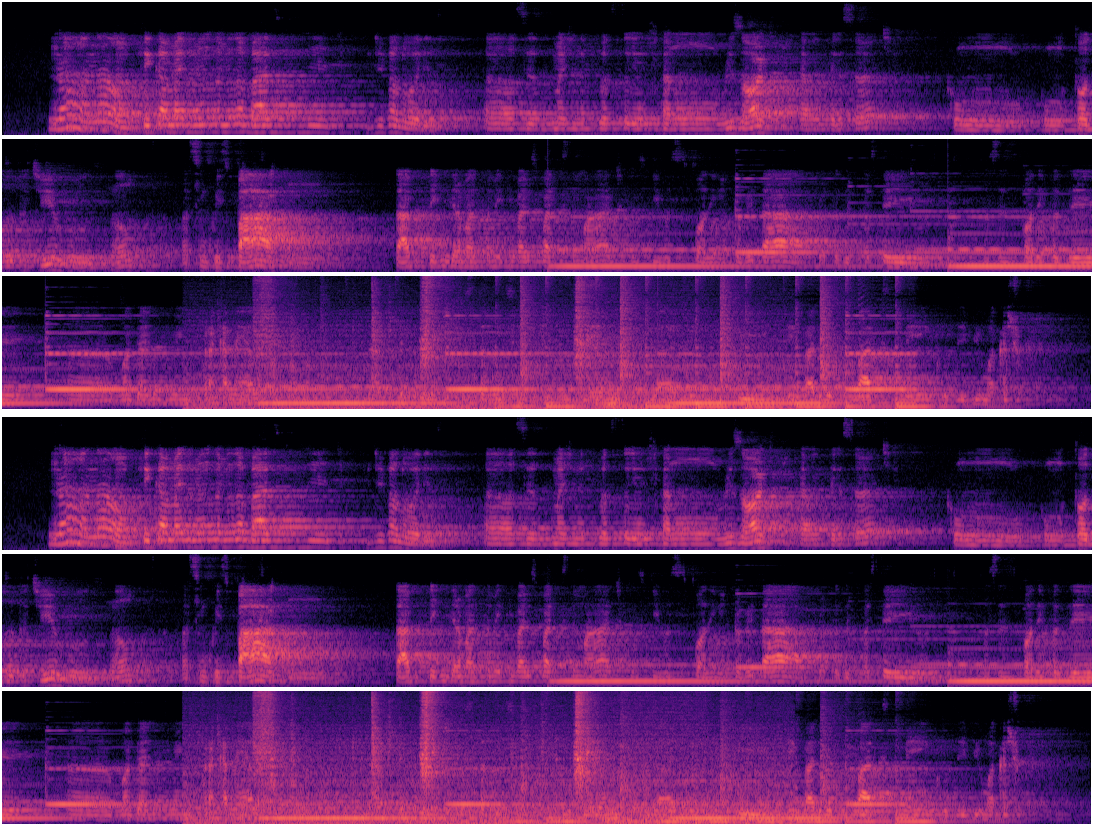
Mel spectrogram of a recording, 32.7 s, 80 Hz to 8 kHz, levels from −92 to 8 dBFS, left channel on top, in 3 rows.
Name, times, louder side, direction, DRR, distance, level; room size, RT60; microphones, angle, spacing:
voice 1, 0.5-3.3 3.6-4.3 4.8-8.8 9.5-12.2 12.7-14.2 14.8-18.9 19.2-20.2 20.7-22.0 22.4-24.9 25.4-27.1 27.5-28.8 29.1-32.0, right 1 dB, 15° right, 1 dB, 2.5 m, -33 dB
sound 1, 16.4-31.0, left 1 dB, 60° left, 1.4 m, -29 dB
Fire, 23.6-29.7, right 4 dB, 40° right, 0.8 m, -31 dB
25.0 x 21.5 x 9.5 m, 2.6 s
head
